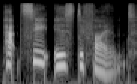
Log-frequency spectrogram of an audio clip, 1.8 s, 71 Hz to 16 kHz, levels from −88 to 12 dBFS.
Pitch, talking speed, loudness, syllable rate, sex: 215 Hz, 100 wpm, -20 LUFS, 2.9 syllables/s, female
